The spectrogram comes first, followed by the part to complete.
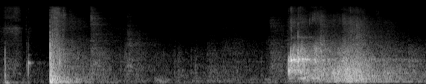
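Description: Radical Hitter Pearl bowling ball released onto the lane: it lands with a sharp thud about half a second in, then rolls down the lane. Just before three seconds in it crashes into the pins, and the pins clatter for about a second.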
